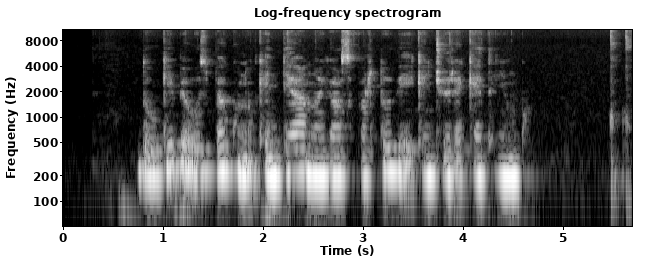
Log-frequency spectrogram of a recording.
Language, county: Lithuanian, Kaunas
